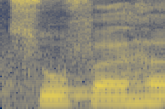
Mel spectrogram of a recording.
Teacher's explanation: سفہاء، ہا سینے سے ادا کریں گے، ہا کے اوپر بڑی مد ہے، ہا کے بعد الف مدہ کے اوپر بڑی مد ہے، 5 الف تک کی اس کو کھینچیں گے اور اس کے آخر میں وقف بالاسکان کریں گے، کیونکہ آخری پیش کو ہم ساکن کر رہے ہیں.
